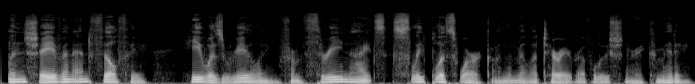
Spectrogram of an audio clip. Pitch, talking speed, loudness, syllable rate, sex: 95 Hz, 140 wpm, -20 LUFS, 4.8 syllables/s, male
